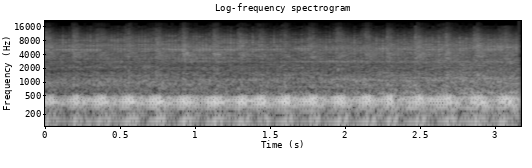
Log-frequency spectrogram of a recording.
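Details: 1986 Yamaha YZ250 two-stroke, not run since 2015, reeds cleaned, first start on a borrowed carb from a 1975 250 MX, choke on. Idles with a quick, fairly even beat of about 160 a minute, no knocks or rattles: normal two-stroke idle.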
